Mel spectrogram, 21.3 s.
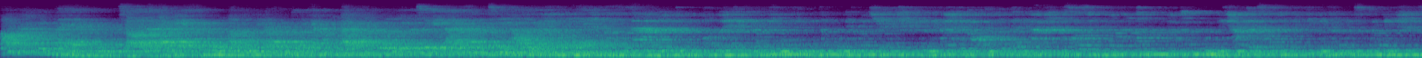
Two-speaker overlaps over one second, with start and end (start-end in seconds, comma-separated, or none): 6.8-8.8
